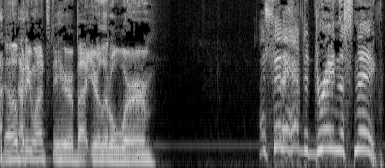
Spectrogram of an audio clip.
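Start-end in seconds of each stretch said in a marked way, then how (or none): 3.2-4.7 high-pitched put-on excuse; exaggerated high voice; mock protest. Acting the same mock protest.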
